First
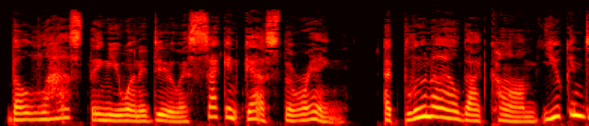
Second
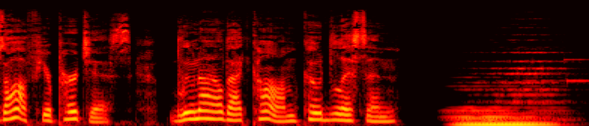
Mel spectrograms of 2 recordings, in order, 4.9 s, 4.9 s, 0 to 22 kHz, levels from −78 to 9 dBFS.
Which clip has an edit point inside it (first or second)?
second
